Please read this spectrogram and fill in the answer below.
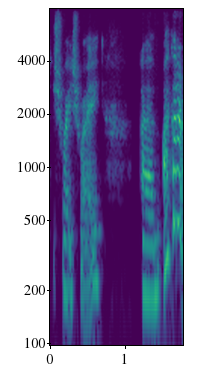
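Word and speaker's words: shweshwe: Diana says, today I'm making a handbag from African shui shui, pronounced shui shui.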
